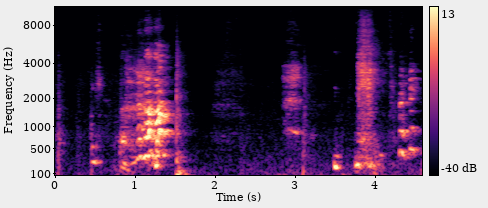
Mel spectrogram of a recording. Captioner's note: laughs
